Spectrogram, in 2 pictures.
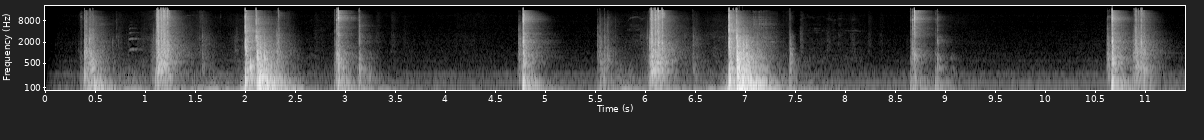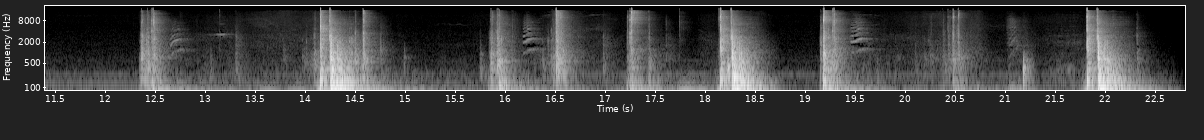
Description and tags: Doors Wooden CloseOpenKnobRattle
A recording of opening, closing, locking, and unlocking my bedroom door.
close, door, doors, house, household, knob, latch, lock, open, rattle, shut, slam, wooden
